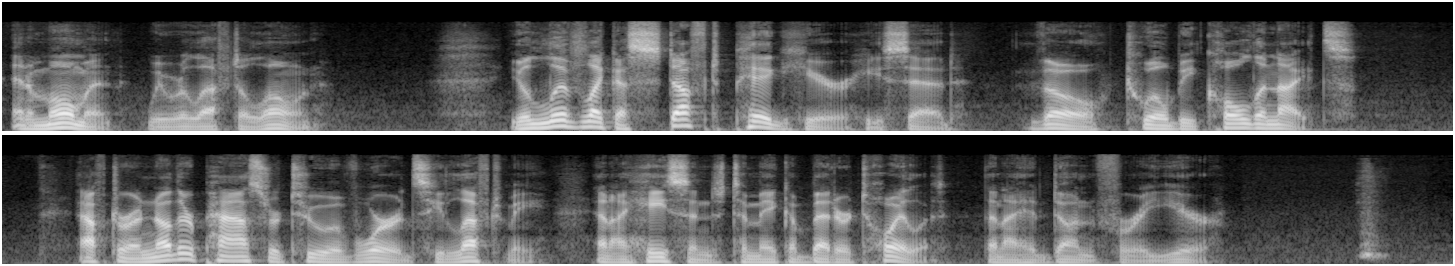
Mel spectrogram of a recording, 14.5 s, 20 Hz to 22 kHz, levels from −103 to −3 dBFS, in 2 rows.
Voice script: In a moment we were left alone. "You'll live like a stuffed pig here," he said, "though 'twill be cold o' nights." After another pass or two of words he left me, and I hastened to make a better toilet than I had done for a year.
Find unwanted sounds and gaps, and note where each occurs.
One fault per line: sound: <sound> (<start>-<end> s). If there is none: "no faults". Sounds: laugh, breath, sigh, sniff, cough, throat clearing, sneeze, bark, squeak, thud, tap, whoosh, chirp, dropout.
sound: whoosh (14.0-14.2 s)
